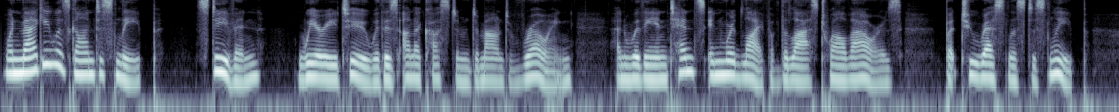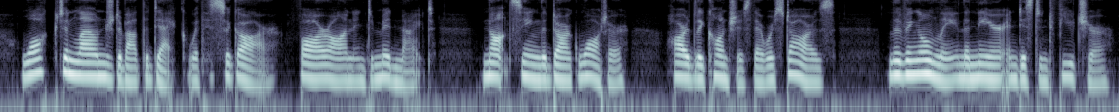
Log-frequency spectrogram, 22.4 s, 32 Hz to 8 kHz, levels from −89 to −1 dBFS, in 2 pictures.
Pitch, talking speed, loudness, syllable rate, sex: 165 Hz, 165 wpm, -19 LUFS, 4.9 syllables/s, female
